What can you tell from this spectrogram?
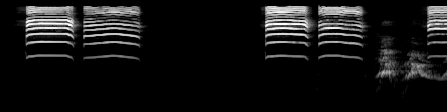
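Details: Howling dog giving pairs of long, level, high whining tones separated by a pause, ending with rougher lower yelping sounds mixed in.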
